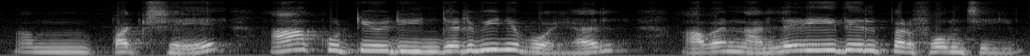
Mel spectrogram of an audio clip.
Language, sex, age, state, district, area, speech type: Malayalam, female, 60+, Kerala, Thiruvananthapuram, rural, spontaneous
